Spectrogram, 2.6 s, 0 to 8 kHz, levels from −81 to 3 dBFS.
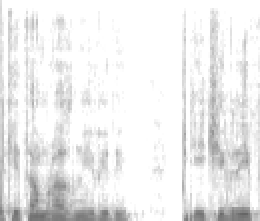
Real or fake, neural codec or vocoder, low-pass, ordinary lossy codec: fake; codec, 16 kHz, 4.8 kbps, FACodec; none; none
